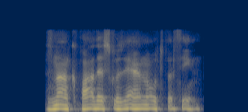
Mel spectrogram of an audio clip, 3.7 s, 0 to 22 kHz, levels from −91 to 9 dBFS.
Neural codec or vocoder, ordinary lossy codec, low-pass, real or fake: codec, 24 kHz, 1.2 kbps, DualCodec; none; 7.2 kHz; fake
